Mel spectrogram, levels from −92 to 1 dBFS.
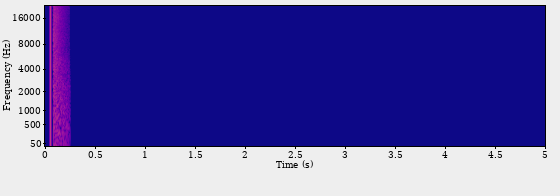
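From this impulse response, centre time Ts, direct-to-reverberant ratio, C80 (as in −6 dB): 31 ms, 1.5 dB, 8.0 dB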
